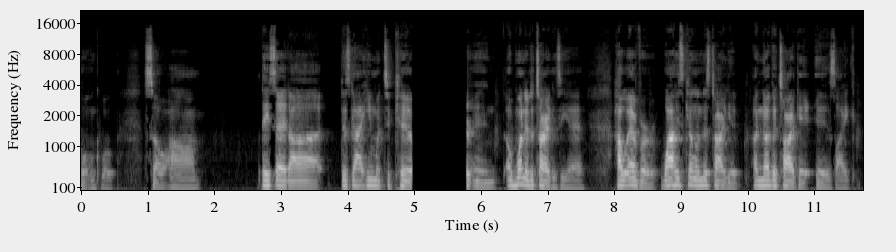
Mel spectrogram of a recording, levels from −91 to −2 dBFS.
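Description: At 4.96 s the input was likely lost while recording continued, an audio dropout to silence after "guy he went to": 0.82 s with no room tone.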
